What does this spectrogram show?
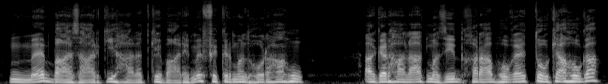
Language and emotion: Urdu, fearful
